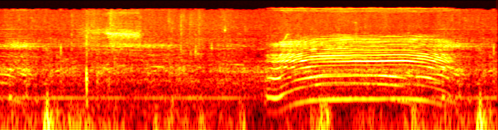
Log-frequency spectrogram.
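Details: Red deer stag roaring during the September rut in Sierra de la Culebra while two males fight. One long groaning roar starts with a quick upward bend, then holds level for over two seconds. A low steady hum runs underneath.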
